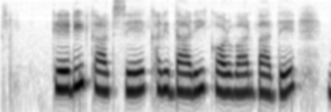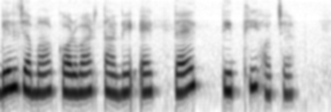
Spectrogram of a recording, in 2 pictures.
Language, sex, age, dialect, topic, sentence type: Magahi, female, 18-24, Northeastern/Surjapuri, banking, statement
